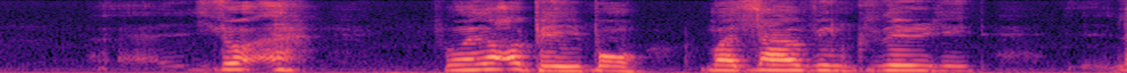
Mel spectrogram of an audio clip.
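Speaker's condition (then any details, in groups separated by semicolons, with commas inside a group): Cerebral palsy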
